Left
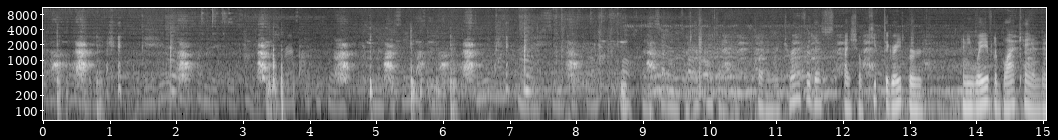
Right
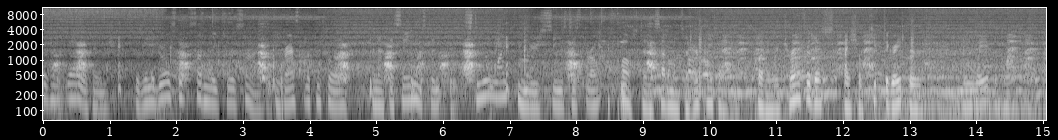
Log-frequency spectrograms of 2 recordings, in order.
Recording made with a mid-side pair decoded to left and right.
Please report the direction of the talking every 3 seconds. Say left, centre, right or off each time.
right, right, right, right, left.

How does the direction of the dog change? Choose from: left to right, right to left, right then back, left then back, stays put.
left to right.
